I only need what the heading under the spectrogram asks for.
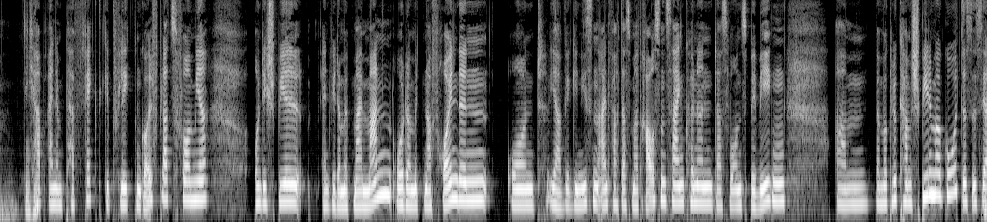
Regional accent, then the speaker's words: Memmingen, Bavaria, Germany; wollte dann wieder zurück ins Allgäu. Ich bin Allgäuerin aus Memmingen, ist Unterallgäu, nicht Oberallgäu, ist bei uns ein großer Unterschied.

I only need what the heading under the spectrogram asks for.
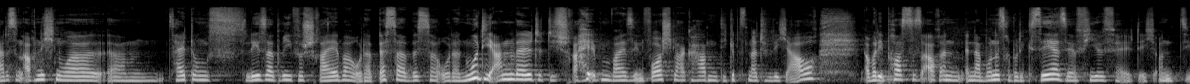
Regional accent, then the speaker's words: Brandenburg, Germany; also das Buch ist natürlich getrieben gewesen von auch meiner Heimat, Ostdeutschland, Brandenburg und der Erfahrung dort

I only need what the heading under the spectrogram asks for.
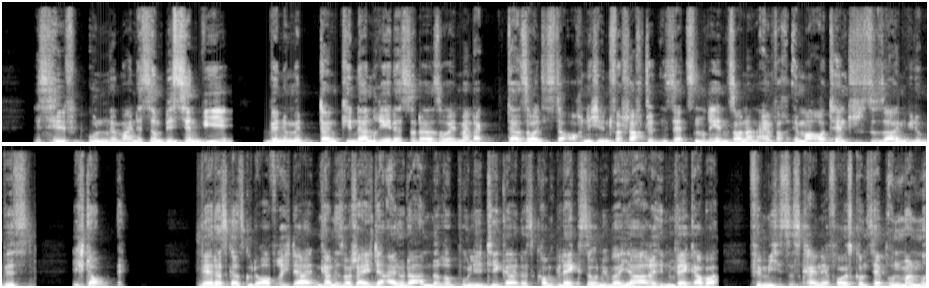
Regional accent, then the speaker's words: Hesse, Germany; Nun komme ich aus der Nähe von Frankfurt, deswegen kenne ich auch noch alles drüber hinaus.

